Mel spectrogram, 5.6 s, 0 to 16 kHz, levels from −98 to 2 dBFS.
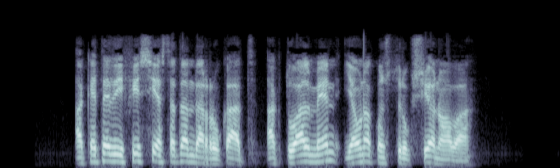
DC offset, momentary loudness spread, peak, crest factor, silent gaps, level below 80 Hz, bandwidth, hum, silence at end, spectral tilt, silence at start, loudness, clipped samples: under 0.1%; 7 LU; 0 dBFS; 16 dB; none; -58 dBFS; 7.4 kHz; none; 0.9 s; -5.5 dB/octave; 0.75 s; -15 LUFS; under 0.1%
